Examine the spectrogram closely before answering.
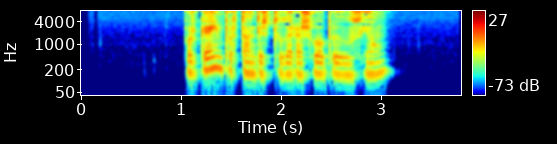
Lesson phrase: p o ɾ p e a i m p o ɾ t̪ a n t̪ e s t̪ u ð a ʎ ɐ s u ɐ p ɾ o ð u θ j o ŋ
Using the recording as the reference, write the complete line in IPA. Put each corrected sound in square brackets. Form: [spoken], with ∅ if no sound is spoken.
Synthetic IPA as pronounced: p o ɾ [k] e [ɛ] i m p o ɾ t̪ a n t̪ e s t̪ u ð a [ɾ] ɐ s u ɐ p ɾ o ð u θ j o ŋ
